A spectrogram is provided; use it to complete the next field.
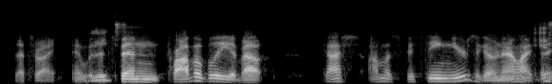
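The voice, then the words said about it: Southern US Alabama accent. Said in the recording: “It's good to hear that Tennessee accent. ... Or is it Alabama? ... It's Alabama.”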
